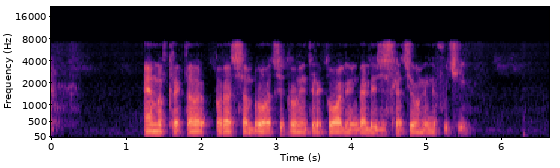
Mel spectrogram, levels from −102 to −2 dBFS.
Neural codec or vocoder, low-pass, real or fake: codec, 16 kHz, 16 kbps, FunCodec, trained on LibriTTS, 50 frames a second; 7.2 kHz; fake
